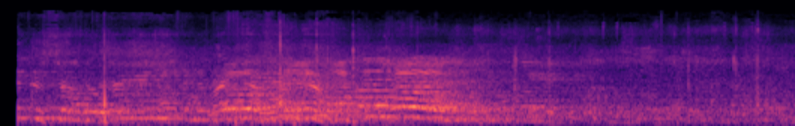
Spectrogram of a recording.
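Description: Wrestlers' shoes squeak and thump on a mat.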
